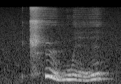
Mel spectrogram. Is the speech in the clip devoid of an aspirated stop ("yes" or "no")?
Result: no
